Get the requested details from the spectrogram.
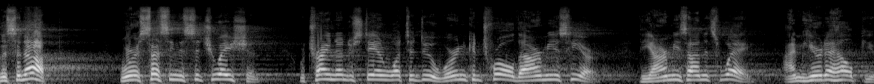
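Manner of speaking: loud high shout. Retelling how he ordered people in a panicked hall: retelling his own shout. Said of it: "so I started shouting again".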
